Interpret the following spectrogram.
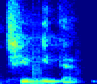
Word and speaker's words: Civita: Se escribe Civita, pero se pronuncia Chivita.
